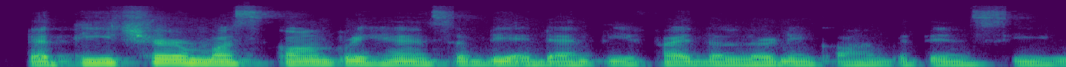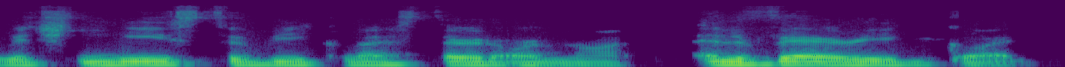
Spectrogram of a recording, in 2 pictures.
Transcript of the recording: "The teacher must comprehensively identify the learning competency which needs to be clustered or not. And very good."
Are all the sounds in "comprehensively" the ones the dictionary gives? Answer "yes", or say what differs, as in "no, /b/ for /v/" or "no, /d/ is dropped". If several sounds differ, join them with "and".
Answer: no, /b/ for /v/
